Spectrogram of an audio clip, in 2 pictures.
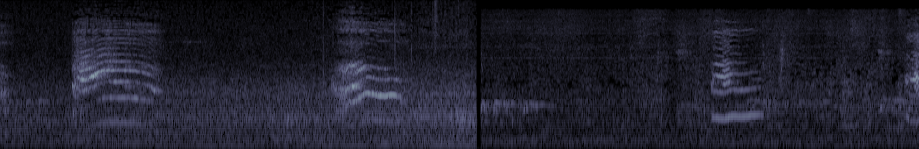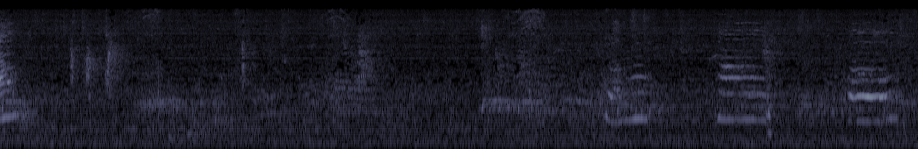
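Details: Domestic cats in a funny meowing compilation: two loud wavering meows, then a cut to a series of shorter, thinner meows of varied pitch, some rising and others falling, scattered irregularly through the rest.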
